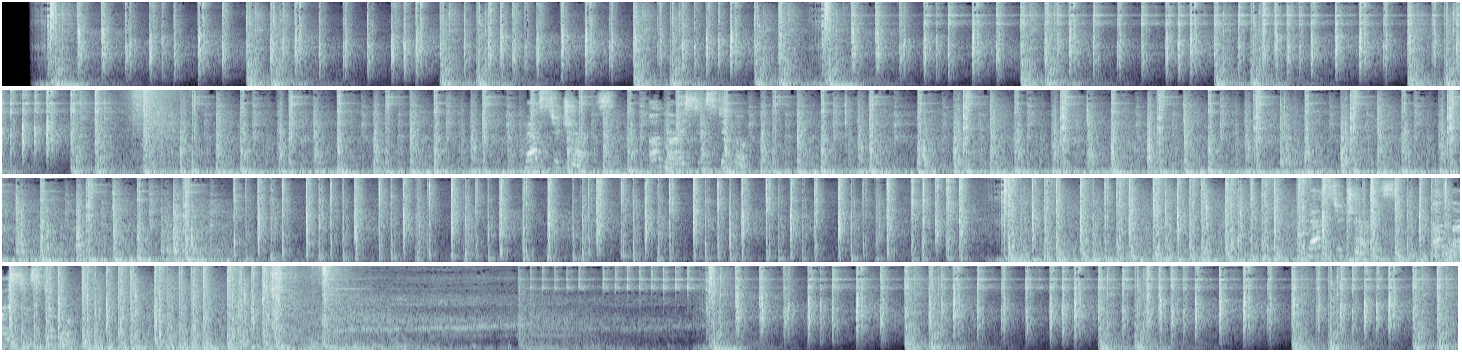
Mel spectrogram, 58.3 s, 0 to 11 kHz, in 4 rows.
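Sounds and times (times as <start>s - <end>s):
drum beat: 0.4s - 1.5s, 2.4s - 3.6s, 4.2s - 47.2s, 48.9s - 58.3s
clapping: 0.5s - 15.7s, 30.9s - 46.5s, 50.8s - 58.2s.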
